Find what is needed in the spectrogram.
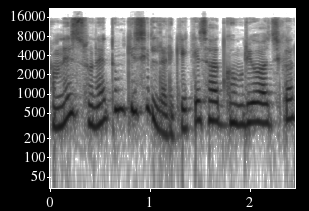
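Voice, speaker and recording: A woman performs a squeaky, put-on character voice at an extremely high pitch and a very fast pace. Her pitch swings very widely while her loudness stays very even. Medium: read story. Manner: stern, commanding.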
